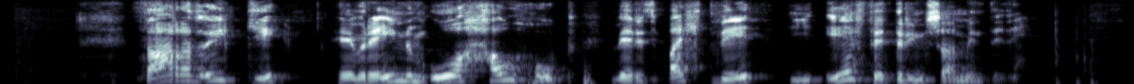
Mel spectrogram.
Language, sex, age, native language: Icelandic, male, 20-29, Icelandic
